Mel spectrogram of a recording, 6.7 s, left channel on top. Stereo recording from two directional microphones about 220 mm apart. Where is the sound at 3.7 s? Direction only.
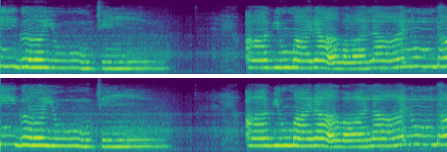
20° right (ahead or behind).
